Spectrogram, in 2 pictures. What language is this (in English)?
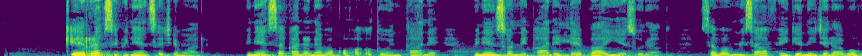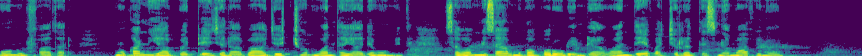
Oromo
